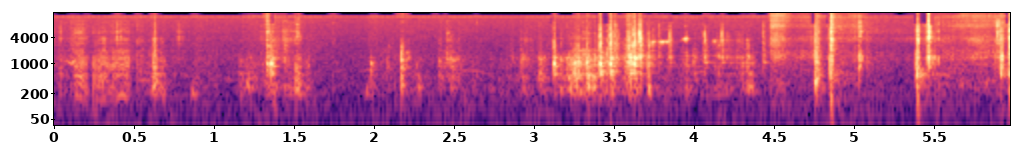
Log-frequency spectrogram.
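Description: A man chops ice with a hatchet, knocking sharply.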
